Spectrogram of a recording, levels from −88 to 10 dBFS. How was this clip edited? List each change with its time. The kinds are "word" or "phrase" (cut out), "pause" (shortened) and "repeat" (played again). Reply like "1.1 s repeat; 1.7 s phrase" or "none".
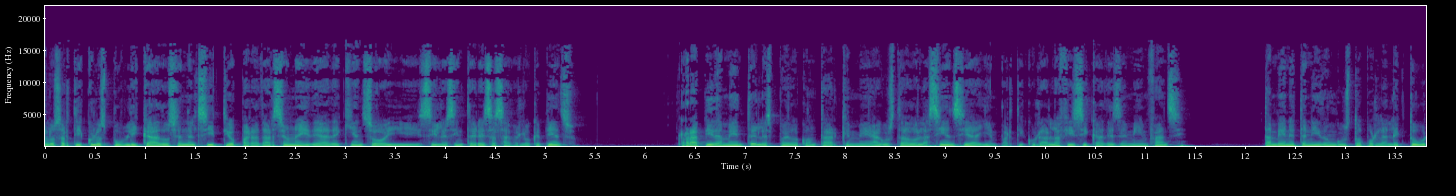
none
